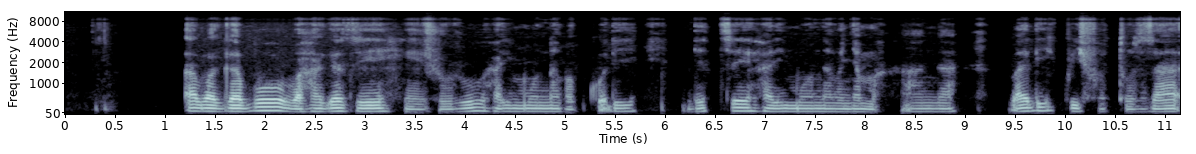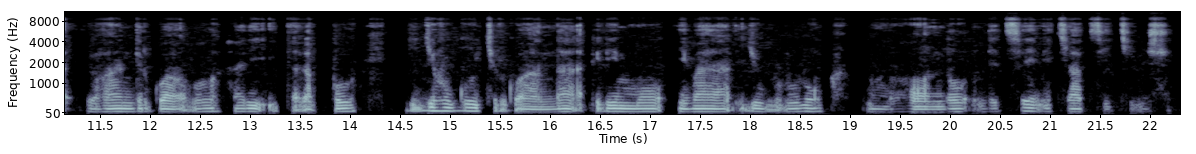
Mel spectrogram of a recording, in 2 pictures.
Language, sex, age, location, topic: Kinyarwanda, male, 18-24, Kigali, health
